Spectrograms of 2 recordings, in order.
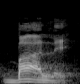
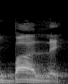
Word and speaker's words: barley: We know the plant and the grains, but many people innocently mispronounce it as barley. People say barley, which is not the pronunciation. You say barley. Oh, barley, really? That's a surprise. Barley. It's barley. Just like in the word valley, not valley.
